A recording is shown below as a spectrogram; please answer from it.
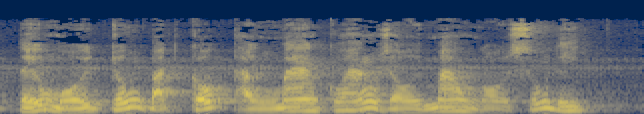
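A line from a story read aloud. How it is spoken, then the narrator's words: Angry shout. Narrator (Vietnamese): Nhạc Tiểu Long giận dữ quát lên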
